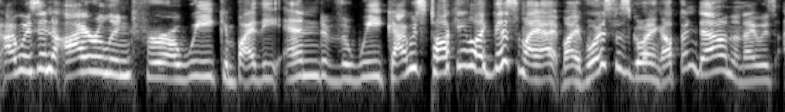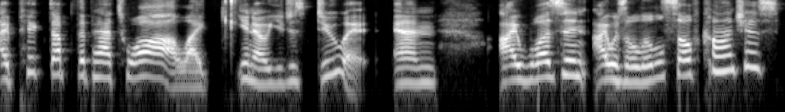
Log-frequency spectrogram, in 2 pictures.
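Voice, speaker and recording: A woman's voice: mid-range voice, lively intonation, normal speed, no room sound, clean studio sound. A woman co-hosting a podcast, chatty and reassuring as she talks. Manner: chatty, reassuring, laughs often. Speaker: podcast co-host. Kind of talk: casual podcast conversation.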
